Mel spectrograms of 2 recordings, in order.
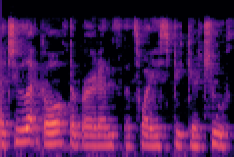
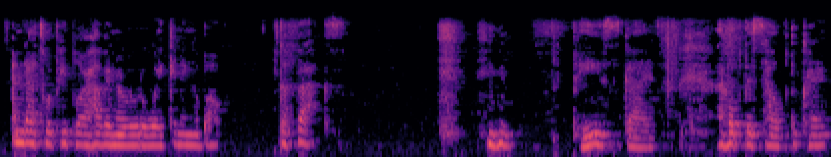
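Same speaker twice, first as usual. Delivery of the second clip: ordinary talk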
